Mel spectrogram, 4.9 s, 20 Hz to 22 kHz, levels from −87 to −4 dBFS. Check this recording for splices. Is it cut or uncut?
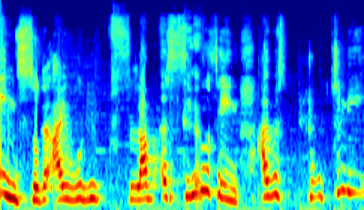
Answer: uncut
